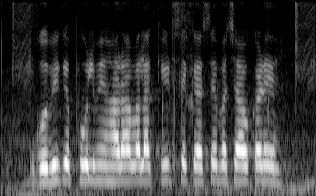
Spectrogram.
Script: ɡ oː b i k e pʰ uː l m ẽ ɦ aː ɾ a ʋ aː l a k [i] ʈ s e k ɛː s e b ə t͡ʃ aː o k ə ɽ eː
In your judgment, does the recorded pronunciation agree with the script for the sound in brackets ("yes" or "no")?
no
